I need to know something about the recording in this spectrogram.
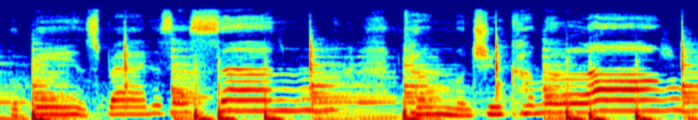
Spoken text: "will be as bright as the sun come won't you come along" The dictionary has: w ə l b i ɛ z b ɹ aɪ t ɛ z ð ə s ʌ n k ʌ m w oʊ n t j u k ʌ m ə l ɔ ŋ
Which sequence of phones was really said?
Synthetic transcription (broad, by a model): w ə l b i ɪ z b aɪ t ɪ z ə s ʌ n k ʌ m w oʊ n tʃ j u k ʌ m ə l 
